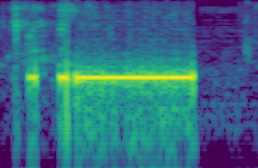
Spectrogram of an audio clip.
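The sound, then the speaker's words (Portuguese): Telephone tone on an outgoing call: two short beeps, then one long, steady mid-pitched tone of about a second, cut off into silence. “Ligando pra ele.”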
